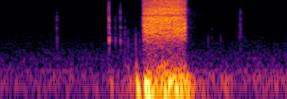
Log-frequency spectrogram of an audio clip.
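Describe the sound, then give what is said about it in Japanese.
A single short spray burst of cleaning liquid, a bright hissing whoosh lasting about a quarter second, fairly loud, preceded by a couple of faint clicks from the nozzle. “それでは、スプレーを開始しますね。”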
